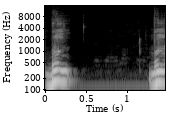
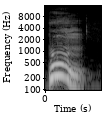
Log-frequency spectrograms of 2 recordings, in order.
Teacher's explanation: hadduu isla shaqalka u oo shaqal dheer ah lagu daro · Shown in: second take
